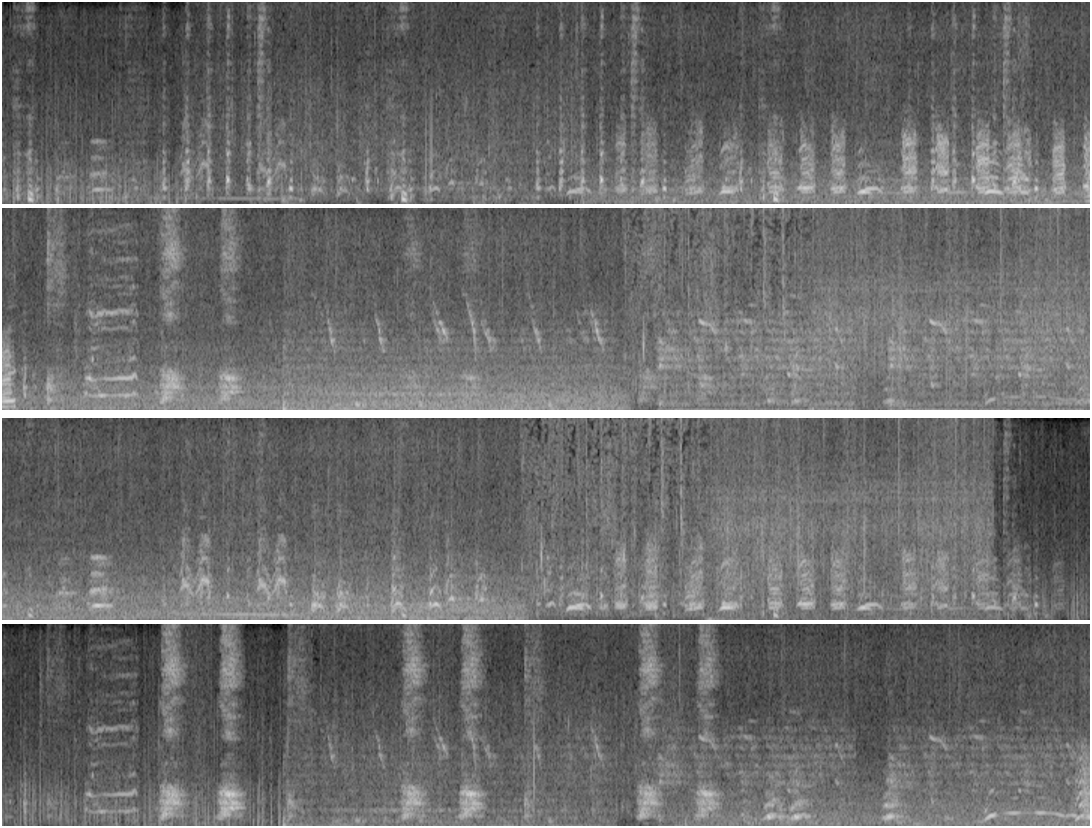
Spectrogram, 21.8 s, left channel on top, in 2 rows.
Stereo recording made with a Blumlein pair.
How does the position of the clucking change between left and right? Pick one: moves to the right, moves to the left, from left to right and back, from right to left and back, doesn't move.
doesn't move.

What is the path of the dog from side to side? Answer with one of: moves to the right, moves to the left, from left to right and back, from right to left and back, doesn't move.
from right to left and back.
